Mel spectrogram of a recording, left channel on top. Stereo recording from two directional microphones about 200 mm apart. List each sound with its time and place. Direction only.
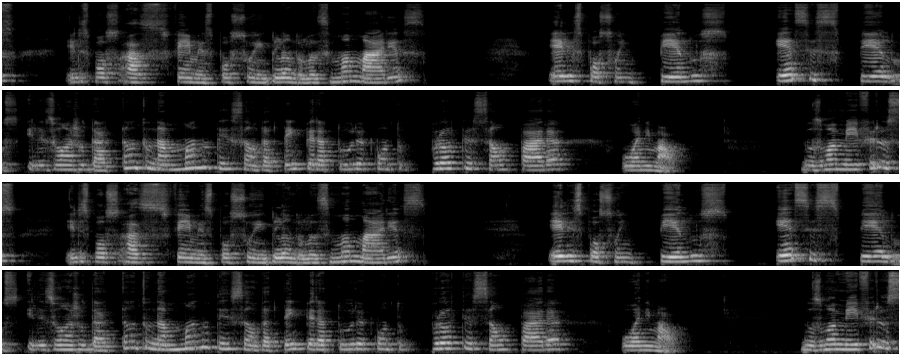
0.6 s a woman's voice: 65° right (ahead or behind)
17.0 s a woman's voice: 60° right (ahead or behind)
